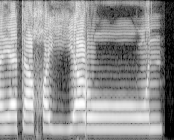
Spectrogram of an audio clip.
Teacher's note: خاء کی ادائیگی حلق کے اوپر والے حصے سے ہے. خاء حروف التفخیم میں سے ہے تو ہم یہ حرف کو موٹی آواز میں پڑھیں گے.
